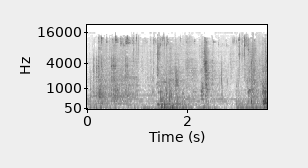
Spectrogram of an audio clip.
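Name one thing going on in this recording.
A bare foot steps onto gravel.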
